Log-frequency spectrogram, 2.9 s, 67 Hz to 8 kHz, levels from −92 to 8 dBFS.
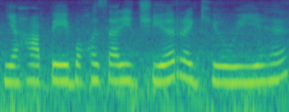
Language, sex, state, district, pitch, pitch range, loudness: Hindi, female, Bihar, West Champaran, 255 Hz, 245-260 Hz, -12 LUFS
